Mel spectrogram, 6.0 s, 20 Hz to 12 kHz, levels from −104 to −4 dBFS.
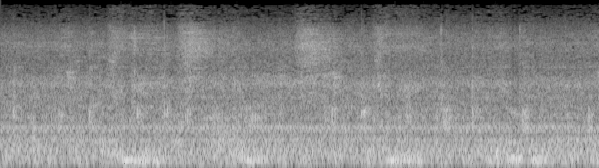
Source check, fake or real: real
